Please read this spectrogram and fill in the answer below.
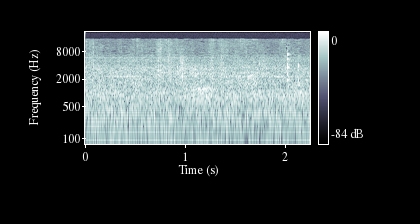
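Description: A steady low rumble with a faint hiss of outdoor background noise, even in level throughout.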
